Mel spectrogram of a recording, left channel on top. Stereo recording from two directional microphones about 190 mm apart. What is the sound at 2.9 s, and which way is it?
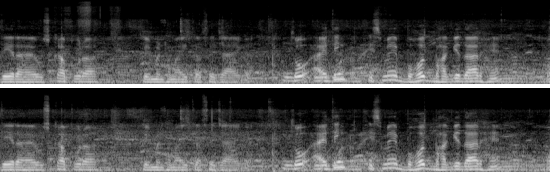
Speech, centre (ahead or behind).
